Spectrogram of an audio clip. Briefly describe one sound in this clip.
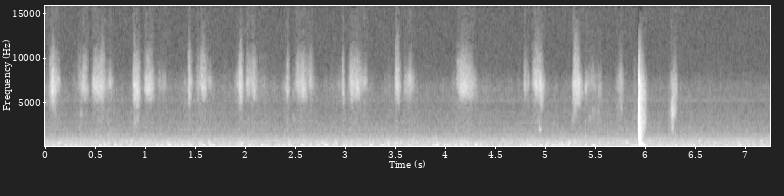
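Cardboard trading cards are flicked through by hand, with soft rustling and snapping.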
